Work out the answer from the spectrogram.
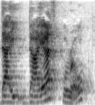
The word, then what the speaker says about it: diaspora: Most people in the diaspora have, did I pronounce it correctly? No. Most people, Julie said no, in diaspora have been brainwashed like that. There's no L in it. That's why Julie's saying that I pronounced it wrongly.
